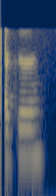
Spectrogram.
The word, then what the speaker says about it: Hacker: Josiah Hacker.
